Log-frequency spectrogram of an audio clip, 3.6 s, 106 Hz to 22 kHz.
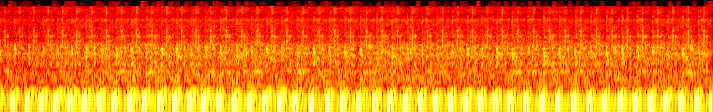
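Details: GY6 scooter engine with a PWK carburettor and fuel nearly empty: idle screw turned counterclockwise sets the idle too low, giving a slow, lumpy, vibrating idle with a heavy pulse about three times a second. Rough idle from idle speed set too low.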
